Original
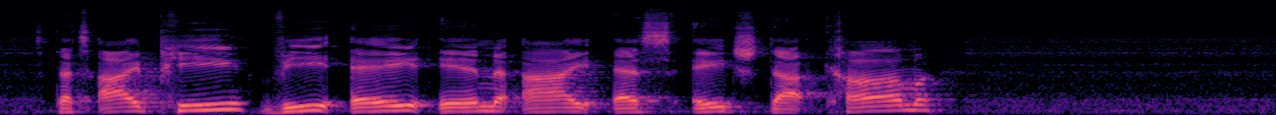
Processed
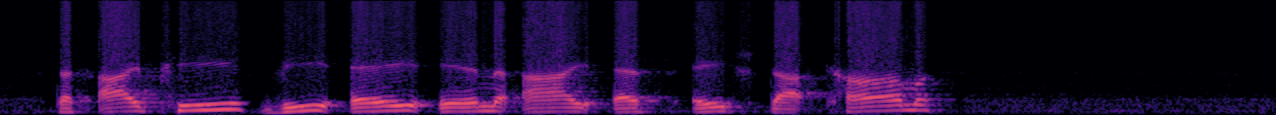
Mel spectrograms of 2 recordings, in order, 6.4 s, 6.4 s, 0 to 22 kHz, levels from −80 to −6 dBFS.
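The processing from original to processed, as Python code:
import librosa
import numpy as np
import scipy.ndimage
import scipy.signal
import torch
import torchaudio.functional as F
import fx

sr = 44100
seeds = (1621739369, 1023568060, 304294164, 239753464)

y = scipy.signal.sosfilt(scipy.signal.butter(4, 2000.0, 'lowpass', fs=sr, output='sos'), x)
y = fx.clock_jitter(y, sr, seeds[0], jitter_ms=0.057)
y = y * 10.0 ** (-6.0 / 20.0)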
